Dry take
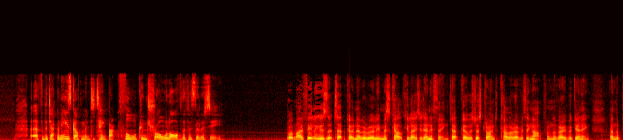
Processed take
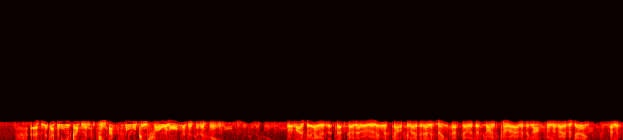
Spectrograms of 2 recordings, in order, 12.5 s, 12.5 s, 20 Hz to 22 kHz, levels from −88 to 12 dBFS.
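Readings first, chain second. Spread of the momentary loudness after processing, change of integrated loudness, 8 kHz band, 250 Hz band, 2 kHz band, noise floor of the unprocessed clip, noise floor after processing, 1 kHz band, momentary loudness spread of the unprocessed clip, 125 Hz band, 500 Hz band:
14 LU, +5.0 dB, below −40 dB, below −20 dB, +17.0 dB, −58 dBFS, −50 dBFS, −5.0 dB, 9 LU, below −10 dB, −16.5 dB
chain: high-pass filter 100 Hz 6 dB per octave
square-wave tremolo 0.75 Hz, depth 65%, duty 90%
in parallel at +0.5 dB: speech leveller 2 s
on the sum: brickwall limiter −15.5 dBFS, peak gain reduction 10.5 dB
hard clipping −16.5 dBFS, distortion −32 dB
harmonic and percussive parts rebalanced percussive +3 dB
on a send: repeating echo 1,095 ms, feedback 34%, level −18.5 dB
on the sum: voice inversion scrambler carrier 2,700 Hz
wow of a warped record 45 rpm, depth 100 cents

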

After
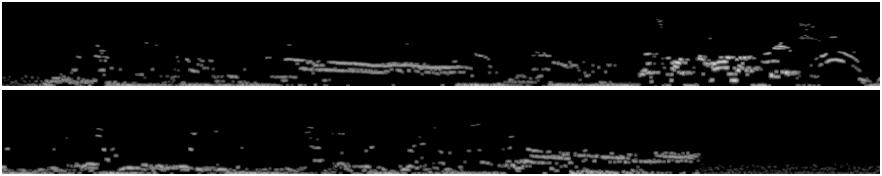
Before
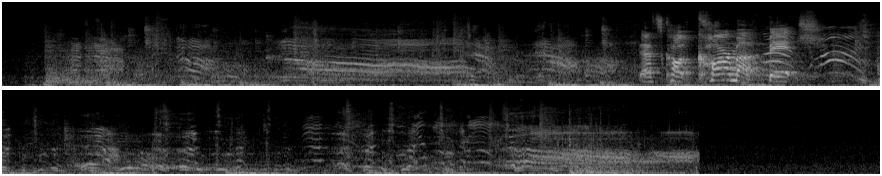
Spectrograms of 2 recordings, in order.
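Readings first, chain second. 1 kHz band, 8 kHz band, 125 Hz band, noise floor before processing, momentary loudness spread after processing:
+4.5 dB, −10.0 dB, +4.5 dB, −58 dBFS, 17 LU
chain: spectral peaks only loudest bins 4
level +8 dB

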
